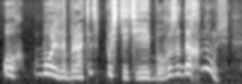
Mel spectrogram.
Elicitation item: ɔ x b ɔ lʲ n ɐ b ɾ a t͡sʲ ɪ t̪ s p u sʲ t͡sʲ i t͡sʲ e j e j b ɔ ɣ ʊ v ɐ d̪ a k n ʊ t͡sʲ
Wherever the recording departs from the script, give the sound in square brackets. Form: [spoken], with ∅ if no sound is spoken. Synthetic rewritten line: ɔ x b ɔ lʲ n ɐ b ɾ a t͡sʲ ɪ t̪ s p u sʲ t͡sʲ i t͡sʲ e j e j b ɔ ɣ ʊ [z] ɐ d̪ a [x] n [u] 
